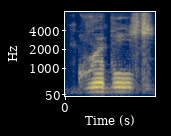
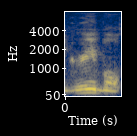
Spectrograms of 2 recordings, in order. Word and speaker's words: greeble: Making some gribbles. Is that how you say it, Steve? Grimbles, gimbles? That would be greeble, sir.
